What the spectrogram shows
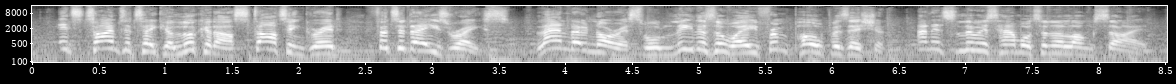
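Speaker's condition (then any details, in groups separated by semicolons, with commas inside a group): No condition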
